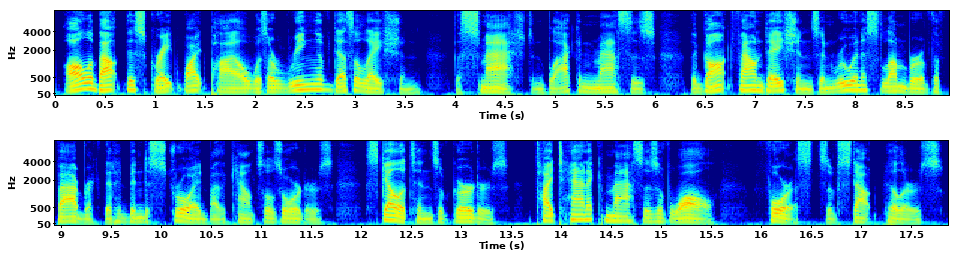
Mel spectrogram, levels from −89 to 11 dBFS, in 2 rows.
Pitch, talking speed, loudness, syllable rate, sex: 100 Hz, 150 wpm, -23 LUFS, 4.3 syllables/s, male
